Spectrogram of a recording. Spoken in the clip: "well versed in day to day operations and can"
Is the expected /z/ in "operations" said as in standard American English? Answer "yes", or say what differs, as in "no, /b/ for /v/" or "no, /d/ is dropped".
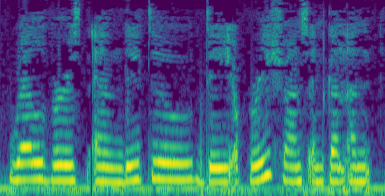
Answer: no, /s/ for /z/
